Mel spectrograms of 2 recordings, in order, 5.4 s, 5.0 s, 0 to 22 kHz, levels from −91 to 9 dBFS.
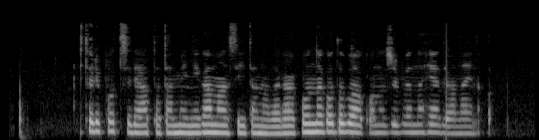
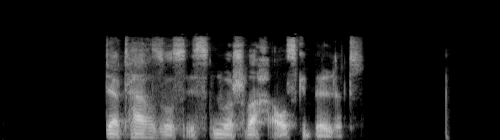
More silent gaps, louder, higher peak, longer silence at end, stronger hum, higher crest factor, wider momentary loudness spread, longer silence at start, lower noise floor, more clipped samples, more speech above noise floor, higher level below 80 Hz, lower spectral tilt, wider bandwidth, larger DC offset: neither; second, -28 LUFS vs -19 LUFS; second, -12 dBFS vs -2 dBFS; second, 0.45 s vs 1.4 s; neither; about the same, 16 dB vs 20 dB; first, 16 LU vs 10 LU; second, 0.9 s vs 1.05 s; second, -70 dBFS vs -88 dBFS; neither; second, 42 dB vs 69 dB; second, -78 dBFS vs -58 dBFS; first, -6.5 dB/octave vs -3.5 dB/octave; first, 11 kHz vs 7.8 kHz; neither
